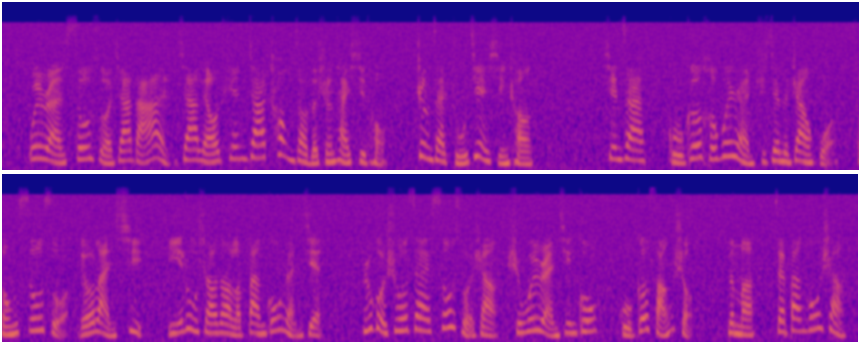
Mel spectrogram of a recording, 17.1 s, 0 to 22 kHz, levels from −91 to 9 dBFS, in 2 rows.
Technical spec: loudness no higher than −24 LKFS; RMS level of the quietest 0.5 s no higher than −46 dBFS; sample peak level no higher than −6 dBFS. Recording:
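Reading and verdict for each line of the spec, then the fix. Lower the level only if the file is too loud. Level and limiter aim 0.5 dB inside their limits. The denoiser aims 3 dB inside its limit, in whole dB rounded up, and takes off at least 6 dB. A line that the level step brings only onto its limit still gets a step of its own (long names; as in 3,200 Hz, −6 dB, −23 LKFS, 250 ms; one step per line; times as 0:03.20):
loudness −33.0 LKFS: in spec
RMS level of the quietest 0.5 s −43 dBFS: out of spec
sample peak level −17.5 dBFS: in spec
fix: broadband denoise 6 dB, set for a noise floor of −43 dBFS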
